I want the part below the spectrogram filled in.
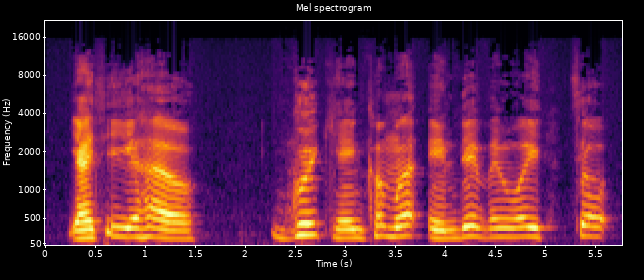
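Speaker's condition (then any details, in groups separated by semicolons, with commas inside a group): Cerebral palsy; from birth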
